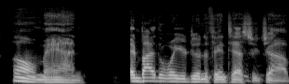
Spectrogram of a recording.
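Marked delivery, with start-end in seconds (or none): 0.2-0.9 put-on disgusted voice. Teasing a co-host by imitating how they just sounded: imitating a disgusted voice. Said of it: "you sound so disgusted, like".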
